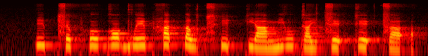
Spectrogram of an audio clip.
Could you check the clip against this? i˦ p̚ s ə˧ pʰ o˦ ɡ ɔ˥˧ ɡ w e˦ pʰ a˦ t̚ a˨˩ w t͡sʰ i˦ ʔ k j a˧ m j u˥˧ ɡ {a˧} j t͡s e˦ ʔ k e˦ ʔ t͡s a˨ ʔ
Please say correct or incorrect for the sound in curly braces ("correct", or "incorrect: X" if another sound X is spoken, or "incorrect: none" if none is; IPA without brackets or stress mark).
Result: correct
